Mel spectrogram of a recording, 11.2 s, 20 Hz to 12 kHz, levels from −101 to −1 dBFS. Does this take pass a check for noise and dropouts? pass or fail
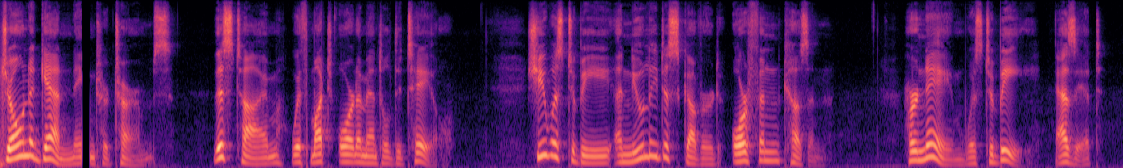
fail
